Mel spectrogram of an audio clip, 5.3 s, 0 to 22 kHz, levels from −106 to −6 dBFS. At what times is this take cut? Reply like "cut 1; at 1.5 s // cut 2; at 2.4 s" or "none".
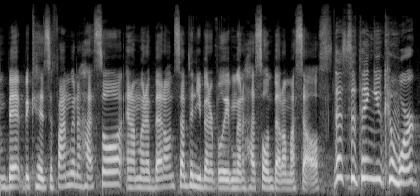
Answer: cut 1; at 4.1 s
